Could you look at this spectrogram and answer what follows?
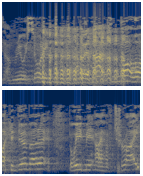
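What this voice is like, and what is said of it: Strong non-English accent. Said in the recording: “You're not getting a rest from this accent. ... I've lived in England for over 40 years. You would think I'd just got off the bus”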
